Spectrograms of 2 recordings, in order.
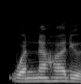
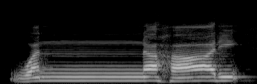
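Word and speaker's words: وَالنَّهَارِ: പിന്നെ ശ്രദ്ധിക്കാനുള്ളത് വന്നഹാരി ഓതുമ്പോൾ വന്നഹാരി ആ നൂനിനെ മടിക്കണം. വന്നഹാരി വന്നഹാരി ഇദാ ജല്ലാഹ.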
